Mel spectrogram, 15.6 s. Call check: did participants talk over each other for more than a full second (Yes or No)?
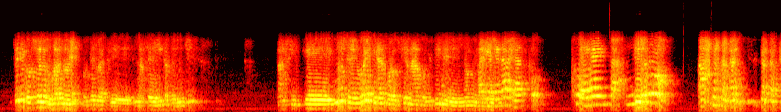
No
